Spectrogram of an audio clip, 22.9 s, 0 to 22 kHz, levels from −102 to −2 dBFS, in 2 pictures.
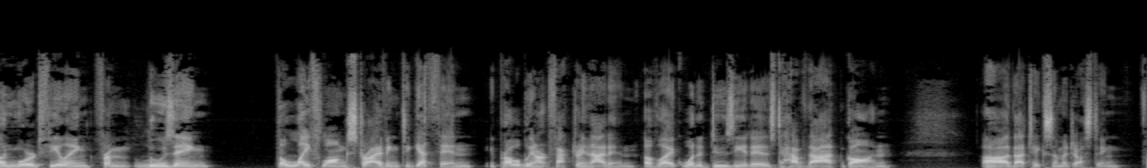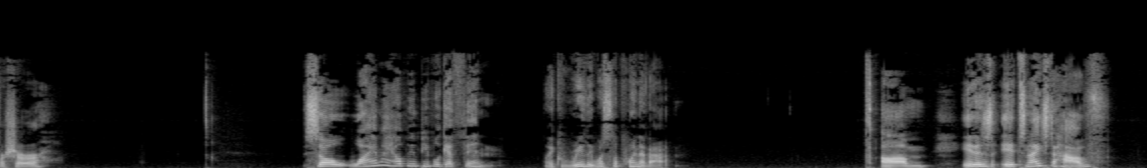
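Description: This is speech. From 16.24 to 20.04 s, just after "I helping people get", there is channel delay (comb filtering). One channel lags the other by a fraction of a millisecond, a few samples. Summed to mono, the treble turns dull and hollow, with a first notch around 7 kHz.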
